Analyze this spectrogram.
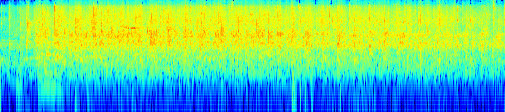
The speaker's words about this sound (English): Man, so much clapping today.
